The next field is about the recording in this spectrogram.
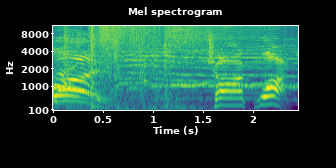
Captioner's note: cheering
